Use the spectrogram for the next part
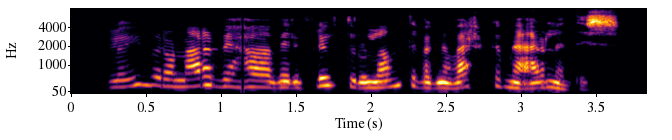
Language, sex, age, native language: Icelandic, female, 30-39, Icelandic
